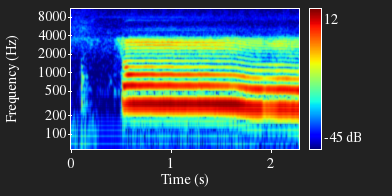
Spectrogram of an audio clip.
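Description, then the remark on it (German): A child hums a steady, buzzing tone in imitation of a bee during a sound-imitation game, holding one loud, continuous note for about two seconds with a slight dip in pitch near the end. “Okay, und jetzt hätte ich gerne, dass du summst wie ein Bienchen.”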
